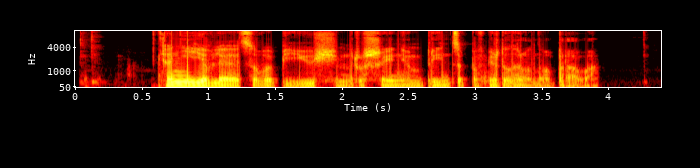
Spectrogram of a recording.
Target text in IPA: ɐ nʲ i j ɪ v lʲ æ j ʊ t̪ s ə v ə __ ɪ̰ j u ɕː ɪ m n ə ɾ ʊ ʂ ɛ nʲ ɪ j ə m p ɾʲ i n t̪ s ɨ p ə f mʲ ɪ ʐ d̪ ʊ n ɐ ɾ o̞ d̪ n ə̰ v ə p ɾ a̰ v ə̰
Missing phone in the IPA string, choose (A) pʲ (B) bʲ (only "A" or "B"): A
